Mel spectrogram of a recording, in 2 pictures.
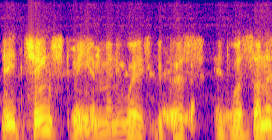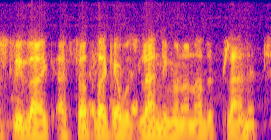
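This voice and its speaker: Talking at a very fast pace with a Swedish accent, a man at a medium pitch keeps a fairly even intonation over noticeable background noise. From Sweden, Stockholm suburbs. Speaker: guest speaker at a school. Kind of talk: talk to school students. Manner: hesitant, many fillers.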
